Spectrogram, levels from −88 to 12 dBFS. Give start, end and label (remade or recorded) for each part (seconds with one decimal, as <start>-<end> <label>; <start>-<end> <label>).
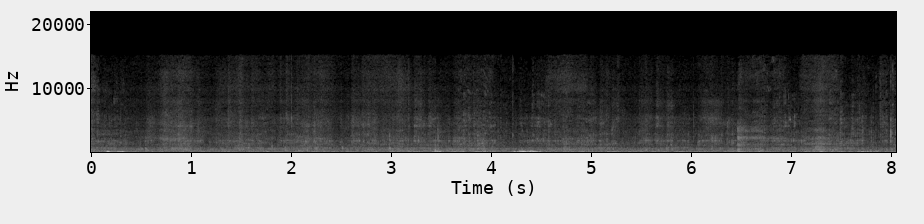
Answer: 0.0-0.4 recorded; 0.4-3.7 remade; 3.7-5.0 recorded; 5.0-6.6 remade; 6.6-8.1 recorded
